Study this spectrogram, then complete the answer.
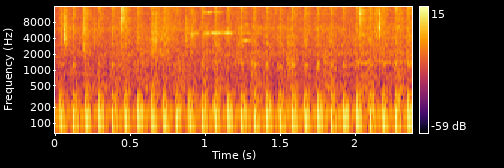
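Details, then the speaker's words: Single-cylinder motorcycle engine reassembled after a screw got inside it: crisp, even thumps about twelve a second with no missed beats or clatter; now quiet and running steadily. "Na, hindi mo ko tinawag, buo na pala. Tahimik naman ah."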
